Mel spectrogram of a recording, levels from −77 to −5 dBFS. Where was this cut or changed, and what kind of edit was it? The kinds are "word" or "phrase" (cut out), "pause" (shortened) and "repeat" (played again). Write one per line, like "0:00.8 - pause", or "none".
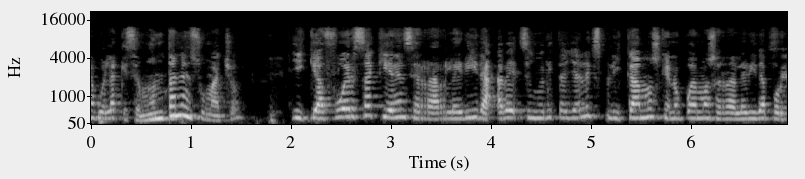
0:01.9 - pause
